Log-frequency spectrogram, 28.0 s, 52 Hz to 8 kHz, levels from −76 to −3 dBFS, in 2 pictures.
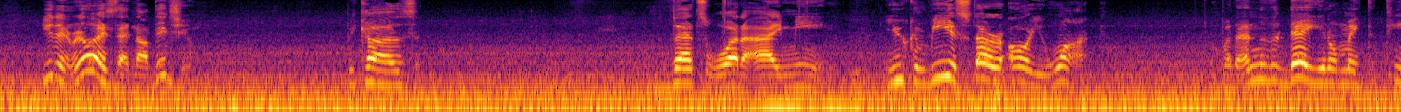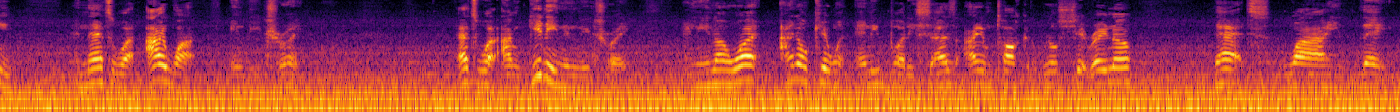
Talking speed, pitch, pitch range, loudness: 140 wpm, 120 Hz, 110-160 Hz, -18 LUFS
